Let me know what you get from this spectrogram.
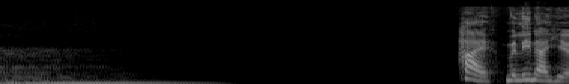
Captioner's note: transition sound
